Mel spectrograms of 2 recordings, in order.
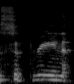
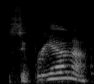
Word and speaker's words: Cipriana: Make one, Sabrina. Am I even saying your name right? Cipriana. Cipriana. That's how you say it.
